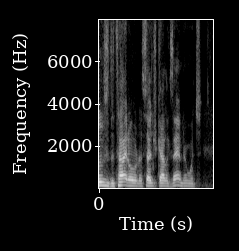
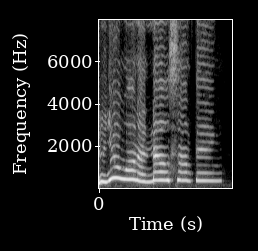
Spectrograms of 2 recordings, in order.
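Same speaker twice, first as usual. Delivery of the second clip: put-on very high, loud, slow drunken drawl; 5 dB louder than usual. Complaining about someone's line, imitating drunk Alicia Edwards. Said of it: "drunk-ass Alicia Edwards".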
